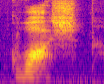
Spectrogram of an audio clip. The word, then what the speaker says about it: gouache: So, gouache, again, I rhyme it with squash. Squash. Gouache. That's how I remember how to pronounce it.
